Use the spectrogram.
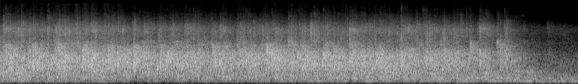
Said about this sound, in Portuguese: Uma salva de palmas ao nosso general, por favor.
